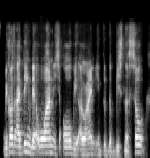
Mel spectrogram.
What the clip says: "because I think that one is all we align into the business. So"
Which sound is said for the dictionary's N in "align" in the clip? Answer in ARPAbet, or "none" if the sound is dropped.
N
